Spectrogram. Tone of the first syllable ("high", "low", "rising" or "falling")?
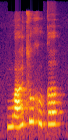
rising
